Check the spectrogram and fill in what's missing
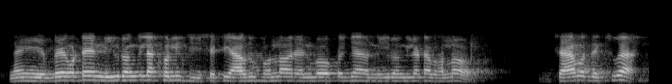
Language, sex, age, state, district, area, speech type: Odia, male, 30-45, Odisha, Dhenkanal, rural, conversation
